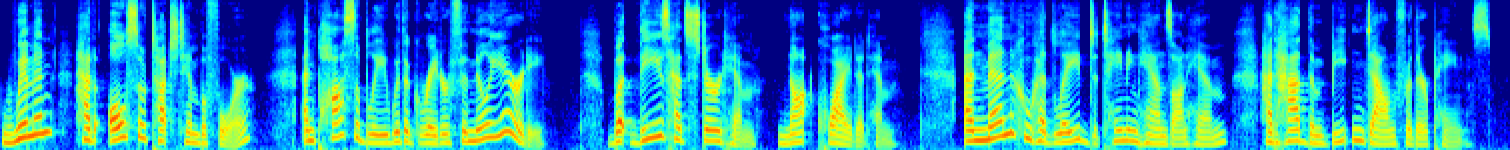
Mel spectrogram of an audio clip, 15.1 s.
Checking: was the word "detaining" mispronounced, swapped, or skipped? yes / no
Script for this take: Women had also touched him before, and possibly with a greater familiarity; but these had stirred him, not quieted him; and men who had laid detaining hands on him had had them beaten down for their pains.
no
